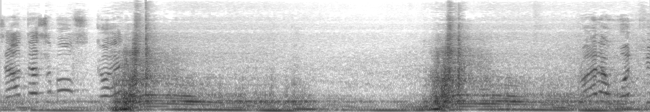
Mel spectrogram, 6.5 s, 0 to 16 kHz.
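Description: Two loud throttle blips from a Chevy Camaro RS 3.6L V6 running a true-dual Dynomax Race Bullet exhaust rise over a steady rumbling idle, with people talking faintly in the cabin.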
